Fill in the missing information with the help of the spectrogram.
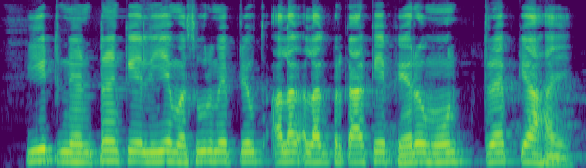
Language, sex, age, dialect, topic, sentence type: Hindi, male, 31-35, Awadhi Bundeli, agriculture, question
